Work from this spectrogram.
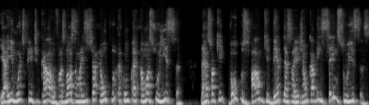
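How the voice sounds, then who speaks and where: This man's voice sits high and moves along at a fairly quick pace. His loudness stays very even, with ordinary pitch variation. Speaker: energy sector executive. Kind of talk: panel talk. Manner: fast.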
